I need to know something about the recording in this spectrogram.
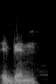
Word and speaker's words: Ibn: Ibn is pronounced Ibn.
